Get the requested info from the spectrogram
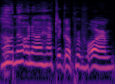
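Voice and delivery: put-on elderly old man voice. Imitating a nervous future self who must perform: old man voice. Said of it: "that's my old man voice".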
